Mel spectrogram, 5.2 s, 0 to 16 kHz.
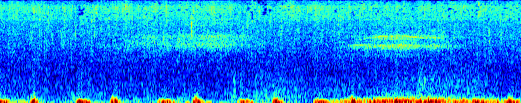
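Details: Soft low thumps at about 77 a minute, with rain and rumbling thunder rising behind them; a woman's normal resting heartbeat recorded for a sleep-aid role-play.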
